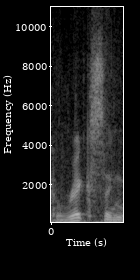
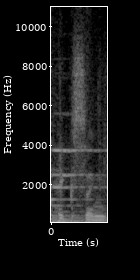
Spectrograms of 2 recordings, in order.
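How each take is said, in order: First: The name starts with an R sound. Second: The name starts with an H sound. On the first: The speaker calls it wrong. "It looks like Rickson Gracie" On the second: The speaker calls it right. "but it's pronounced Hickson Gracie"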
